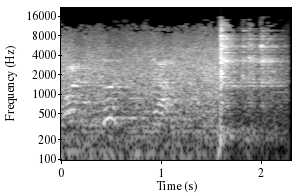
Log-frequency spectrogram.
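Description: A barbell loaded with rubber bumper plates set back down on the lifting platform during a deadlift, heard as one sharp knock with a short metallic ring a little past halfway. Voices carry on underneath.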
